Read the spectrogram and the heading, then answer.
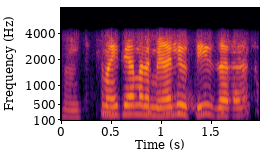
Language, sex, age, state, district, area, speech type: Marathi, female, 45-60, Maharashtra, Nashik, urban, conversation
